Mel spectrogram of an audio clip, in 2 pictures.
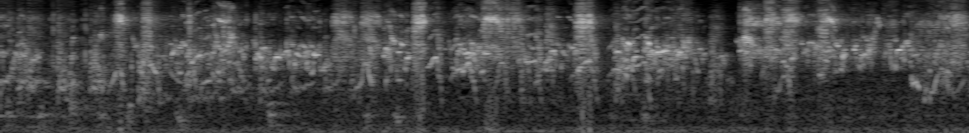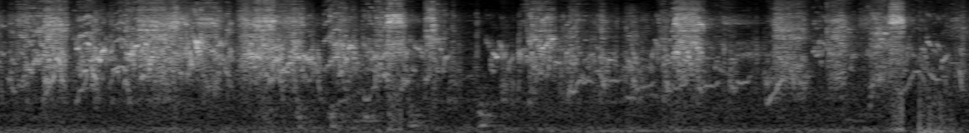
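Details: Budgerigars chirping in a dense, unbroken chatter of rapid high squawks and warbled chirps, with overlapping voices throughout and no pauses.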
